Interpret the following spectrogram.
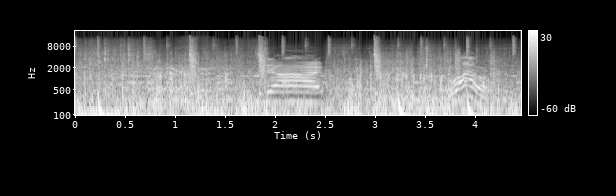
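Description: Mountain bike descending a rough dirt singletrack at speed: a steady rush of tyre and wind noise on the helmet-camera microphone, broken by frequent sharp clattering knocks from the bike over roots and bumps. A brief steady buzzing tone comes about two seconds in.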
